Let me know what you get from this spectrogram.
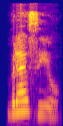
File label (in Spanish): "Brasil", Portugués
